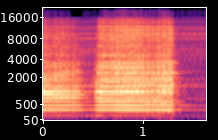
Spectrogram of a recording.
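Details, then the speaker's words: VEVOR cordless rotary fabric cutter RCS-100B after first use on carpet, then blade removed, cleaned, oiled, sharpened: steady high motor whine turns into loud harsh rasping burst while cutting; owner suspects flap beside blade, still cuts. "I don't know that sound sounds funny there's like a loud noise it didn't do that"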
